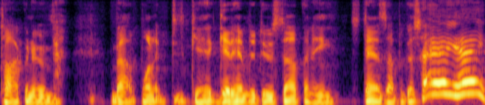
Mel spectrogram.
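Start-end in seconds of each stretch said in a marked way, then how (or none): 4.2-4.9 loud yelling, high pitch. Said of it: "He's yelling at the cars".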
